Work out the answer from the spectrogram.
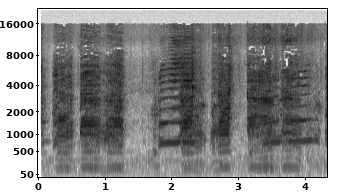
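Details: A pair of large African geese kept in a backyard, giving loud, harsh, nasal honks in long drawn bursts of about half a second, repeated with short pauses, some overlapping as both birds call.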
